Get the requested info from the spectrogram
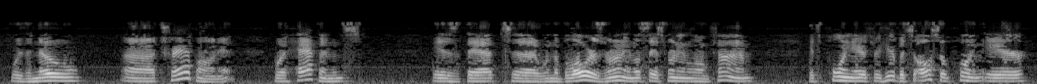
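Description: A man explaining HVAC airflow in a casual, halting way while he draws diagrams, with lots of fillers. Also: on the high side, muffled recording, slight background noise. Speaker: HVAC technician. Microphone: camera filming paper close up.

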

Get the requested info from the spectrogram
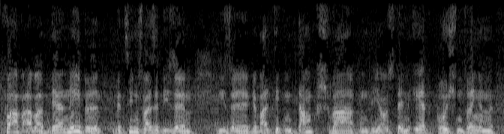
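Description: An actor in a radio play playing a formal, diplomatic news presenter with a measured, placating manner. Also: male voice, a little high, close to an everyday voice. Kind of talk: acted radio news broadcast. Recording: 1980s radio drama, faint noise.

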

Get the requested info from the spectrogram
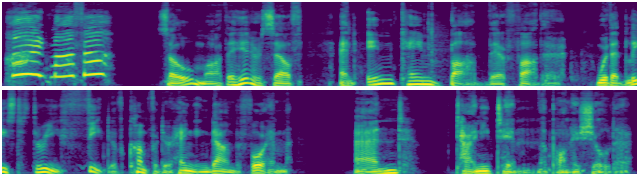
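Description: A man giving theatrical storybook narration, expressive and dramatic with measured phrasing. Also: sits low, breathy edge. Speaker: narrator and solo voice actor.

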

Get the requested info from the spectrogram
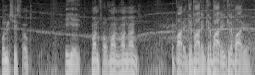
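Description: A man streaming a role-play game, chattering in character in excitable slang and repeating his phrases. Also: on the low side, very fast. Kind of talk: in-character live gameplay chatter. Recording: sirens and vehicle noise behind voice. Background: game sirens and car sounds.

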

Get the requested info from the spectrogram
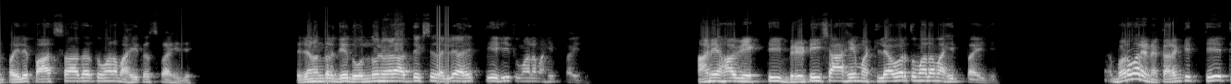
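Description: A man's voice: a little high, darkish tone. A man with a slightly raised voice runs a quiz-style history lesson. He coaxes his students along and says the key answers twice. The sound is dull and lo-fi. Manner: coaxing, repeats key answers. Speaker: exam coaching teacher.

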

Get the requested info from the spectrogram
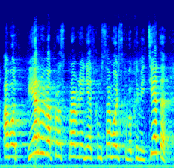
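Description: A woman's voice: sits high, animated, fast, bright, forceful tone. A woman playing a fervent, outspoken young communist youth activist in a Soviet radio play, speaking emphatically. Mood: eager, combative. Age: young adult. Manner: emphatic, declamatory.

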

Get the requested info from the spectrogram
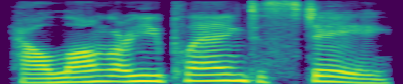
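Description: A woman reading English travel phrases one by one, slowly and carefully, for learners to repeat. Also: on the low side, dry recording, muffled recording. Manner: careful, evenly paced, each phrase read alone. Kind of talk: slow clear phrase repetition for learners.

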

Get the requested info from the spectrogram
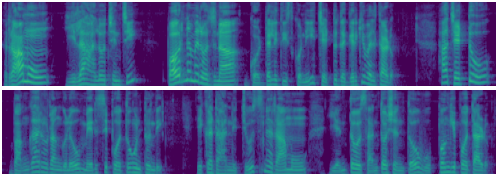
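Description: A man's voice: mid-range voice, very animated, normal speed, a little mellow. A man narrating a scripted children's moral story.

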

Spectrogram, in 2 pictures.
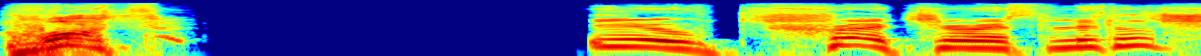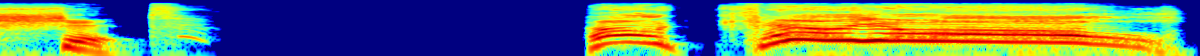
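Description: A man's voice: very high voice, very animated, drawn-out words, a bit bright, no room sound, raised voice, exaggerated voice. Sardonic ancient vampire, arch and theatrical, video game style, takes his time, close dry sound. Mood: desperate, furious. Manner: arch, drawling, flamboyant delivery.

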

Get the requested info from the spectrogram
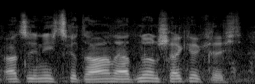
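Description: A mid-pitched man acted as a streetwise convict in a crime radio play. He sounds chummy and placating, with clear outdoor noise behind him. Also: steady tone, a little fast, fairly bright tone, natural voice.

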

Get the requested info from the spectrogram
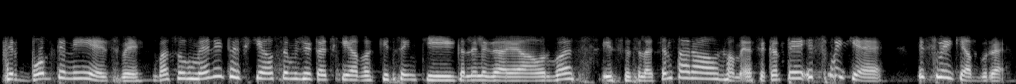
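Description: A woman's voice: fairly high pitch, animated, moderate pace, dry recording. Young woman on a tinny phone line. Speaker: caller. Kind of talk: casual private phone chat.

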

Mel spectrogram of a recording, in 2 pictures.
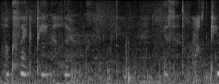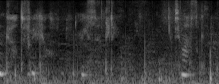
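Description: A woman voicing a young female alien smuggler with a French accent, who gently tends a stranger's wounds in a whispered, soft-spoken ASMR roleplay. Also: sits high, little pitch movement, measured pace. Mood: soothing whisper. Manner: gentle, reassuring, coaxing. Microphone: close to the camera.

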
